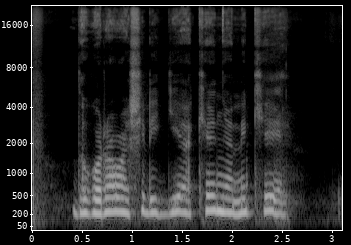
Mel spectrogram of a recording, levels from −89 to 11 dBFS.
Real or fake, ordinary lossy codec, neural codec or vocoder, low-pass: fake; none; vocoder, 44.1 kHz, 128 mel bands every 512 samples, BigVGAN v2; none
